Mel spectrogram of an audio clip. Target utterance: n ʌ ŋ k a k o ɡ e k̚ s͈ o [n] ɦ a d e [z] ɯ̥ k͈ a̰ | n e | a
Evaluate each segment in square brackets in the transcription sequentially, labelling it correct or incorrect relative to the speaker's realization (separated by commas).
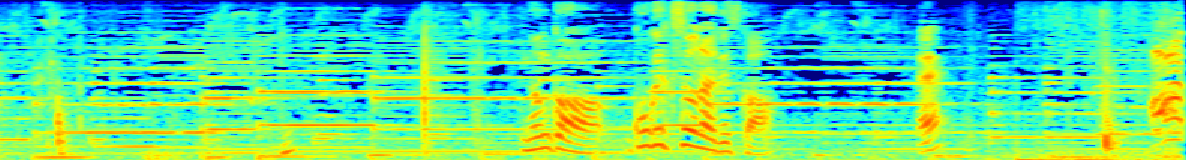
correct, incorrect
